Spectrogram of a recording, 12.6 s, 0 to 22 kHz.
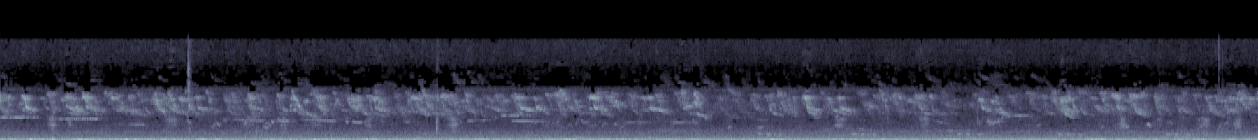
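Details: Asian glossy starlings recorded 4 August 2022 give dense, overlapping high metallic chirps and clicks throughout, a busy chattering chorus with a few lower whistled notes, set against constant deep rumbling noise.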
